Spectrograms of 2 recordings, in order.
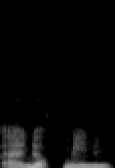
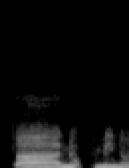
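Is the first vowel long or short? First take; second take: short; long. First: The first vowel is kept short. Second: The first vowel is drawn out long. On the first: The speaker calls it right. "यहाँ पे मद नहीं है" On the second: The speaker calls it wrong. "आनुमिनु नहीं है"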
